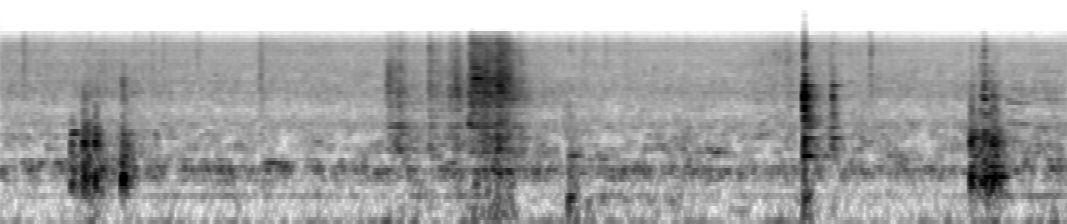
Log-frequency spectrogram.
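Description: Aloo paratha roasting on a hot griddle gives a soft, low sizzle, broken by a few sharp spatula scrapes and taps near the middle and end.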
